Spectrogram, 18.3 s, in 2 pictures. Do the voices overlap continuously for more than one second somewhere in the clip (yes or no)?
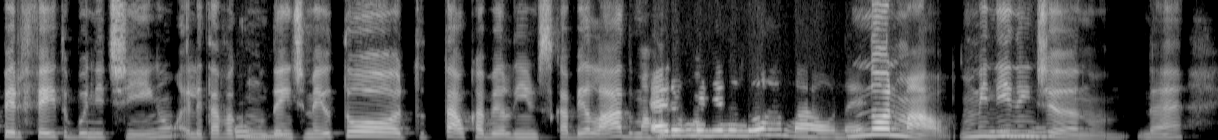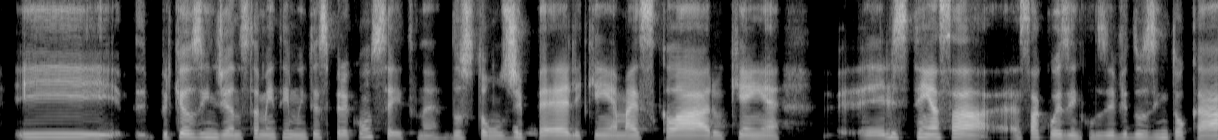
no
